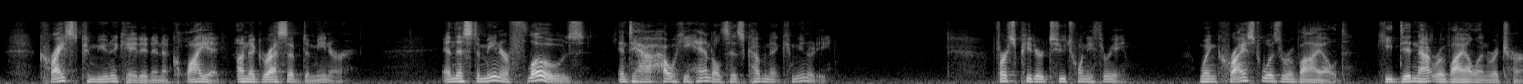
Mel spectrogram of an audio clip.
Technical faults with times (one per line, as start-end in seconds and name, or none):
none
